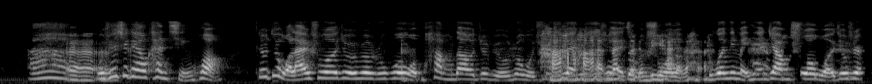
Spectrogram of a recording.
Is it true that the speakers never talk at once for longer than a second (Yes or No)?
No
